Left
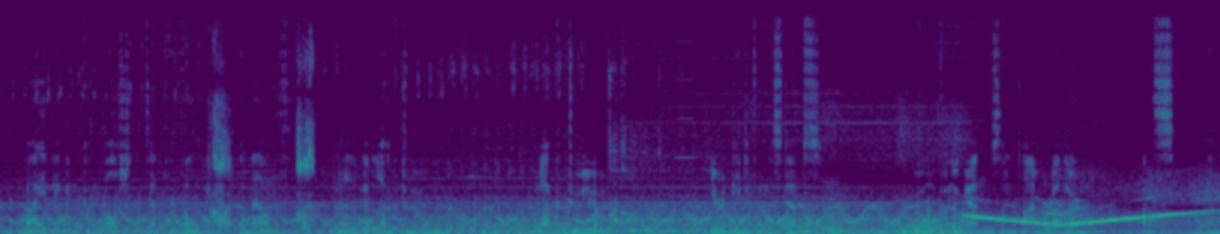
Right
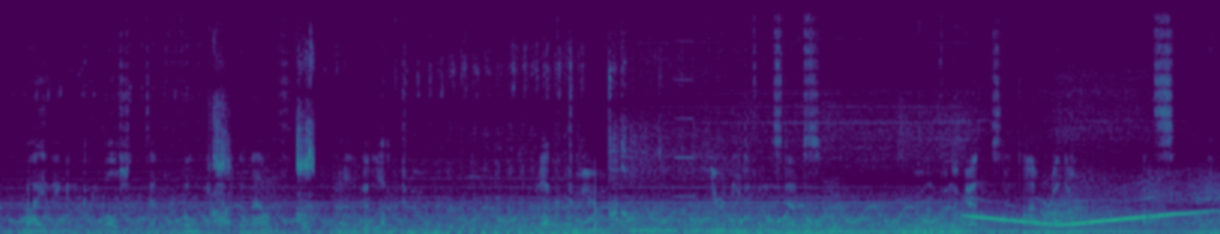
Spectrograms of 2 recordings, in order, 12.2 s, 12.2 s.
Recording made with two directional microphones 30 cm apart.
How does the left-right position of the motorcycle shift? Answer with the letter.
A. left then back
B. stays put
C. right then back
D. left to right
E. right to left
D.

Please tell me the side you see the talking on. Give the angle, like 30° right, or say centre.
20° left.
